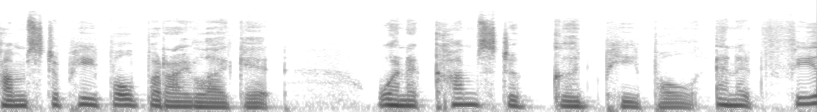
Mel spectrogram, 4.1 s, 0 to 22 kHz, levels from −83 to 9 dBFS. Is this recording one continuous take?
no; 1 cut; at 1.0 s

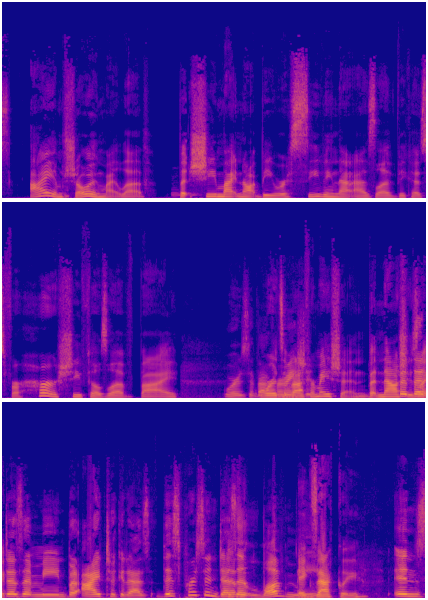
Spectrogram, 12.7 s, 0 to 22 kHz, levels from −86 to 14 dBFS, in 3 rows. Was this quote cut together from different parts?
yes; 1 cut; at 7.9 s

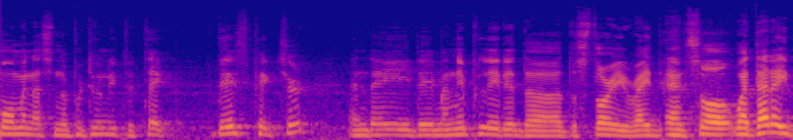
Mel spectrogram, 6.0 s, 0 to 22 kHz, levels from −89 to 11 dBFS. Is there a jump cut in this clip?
yes; 1 cut; at 4.9 s

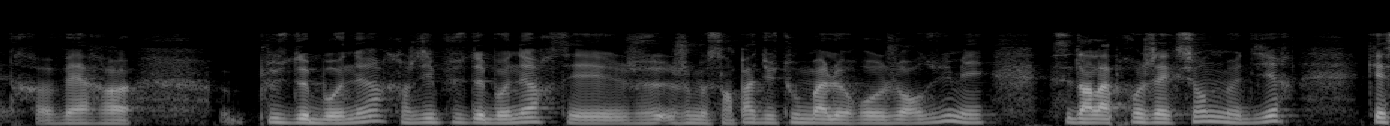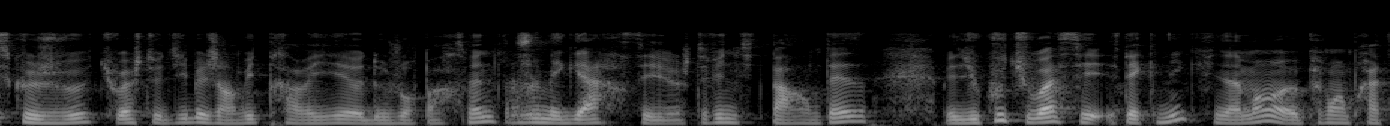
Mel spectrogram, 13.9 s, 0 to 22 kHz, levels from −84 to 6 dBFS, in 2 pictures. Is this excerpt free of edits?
no; 2 cuts; at 9.4 s, 12.5 s

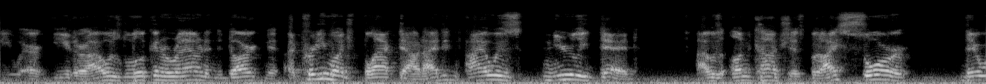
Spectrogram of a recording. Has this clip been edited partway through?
yes; 1 cut; at 2.8 s

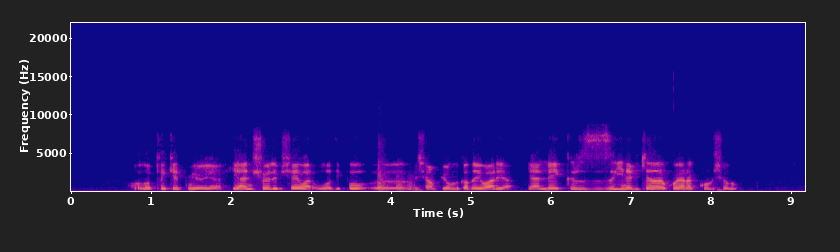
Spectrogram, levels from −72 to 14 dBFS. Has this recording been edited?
yes; 2 cuts; at 4.3 s, 5.6 s

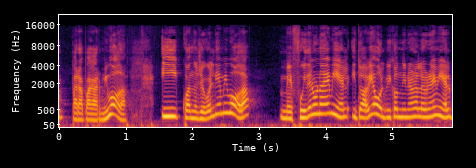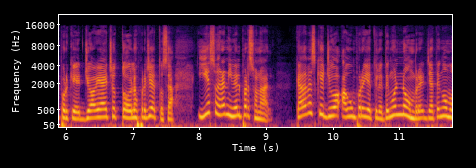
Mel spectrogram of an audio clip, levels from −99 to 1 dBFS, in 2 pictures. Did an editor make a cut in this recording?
no; 0 cuts

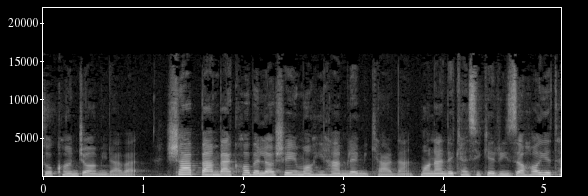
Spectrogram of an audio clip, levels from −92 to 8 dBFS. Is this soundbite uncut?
no; 1 cut; at 1.2 s

